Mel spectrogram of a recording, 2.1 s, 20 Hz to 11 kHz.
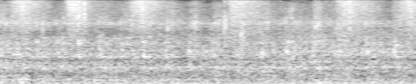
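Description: A tractor engine idles steadily in Farming Simulator 22, a low continuous rumble with a faint vibrating hum that holds even and unbroken, with no one talking over it.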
